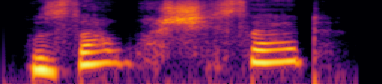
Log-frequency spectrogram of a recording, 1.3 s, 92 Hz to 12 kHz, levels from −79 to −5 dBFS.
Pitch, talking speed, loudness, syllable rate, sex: 290 Hz, 235 wpm, -18 LUFS, 5.0 syllables/s, female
